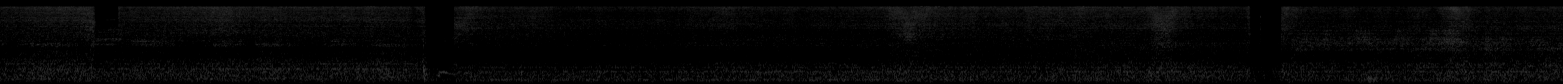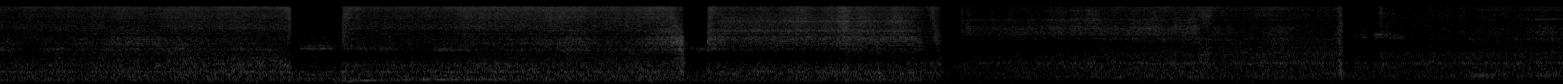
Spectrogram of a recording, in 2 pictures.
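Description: GSI Creos PS.770 gravity-feed airbrush hissing as compressed air sprays paint, breaking off briefly about seven times as the trigger is let back.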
